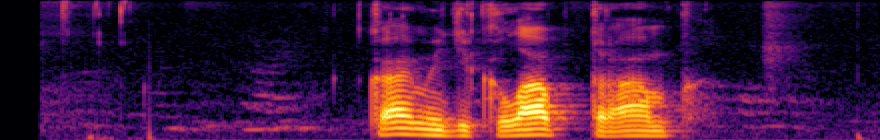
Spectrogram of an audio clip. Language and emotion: Russian, neutral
